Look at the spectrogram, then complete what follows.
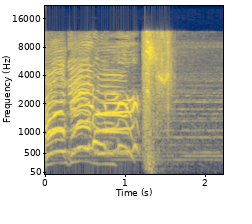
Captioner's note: shutter click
